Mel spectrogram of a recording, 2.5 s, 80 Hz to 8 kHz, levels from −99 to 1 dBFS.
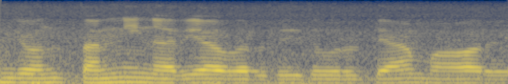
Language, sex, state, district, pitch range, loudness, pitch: Tamil, male, Tamil Nadu, Nilgiris, 135-145 Hz, -17 LUFS, 140 Hz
